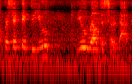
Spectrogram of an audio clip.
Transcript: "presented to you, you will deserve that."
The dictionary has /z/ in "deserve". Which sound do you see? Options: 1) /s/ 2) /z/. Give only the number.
1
